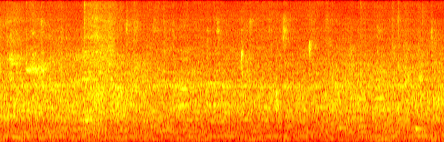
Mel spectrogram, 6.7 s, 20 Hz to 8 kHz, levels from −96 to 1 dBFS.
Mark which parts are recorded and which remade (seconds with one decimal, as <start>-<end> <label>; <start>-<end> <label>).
0.0-6.7 remade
